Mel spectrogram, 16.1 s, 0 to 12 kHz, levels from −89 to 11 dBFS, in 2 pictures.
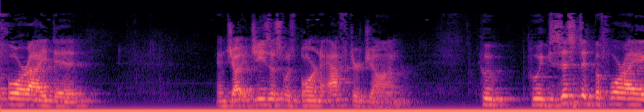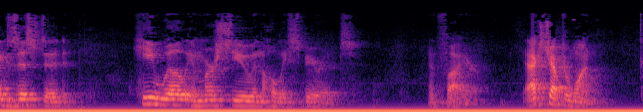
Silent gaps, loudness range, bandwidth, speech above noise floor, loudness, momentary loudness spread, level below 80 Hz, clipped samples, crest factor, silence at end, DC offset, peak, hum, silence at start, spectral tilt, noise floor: none; 9 LU; 8.6 kHz; 40 dB; -21 LUFS; 16 LU; -58 dBFS; under 0.1%; 20 dB; 0.55 s; 10%; 0 dBFS; none; 0 s; -6 dB/octave; -60 dBFS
